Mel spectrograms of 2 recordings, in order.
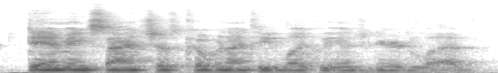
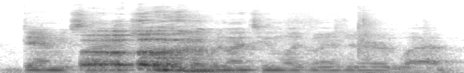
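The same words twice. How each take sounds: First: It is read in a plain, flat way. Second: It is read in a dramatic, heightened way.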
